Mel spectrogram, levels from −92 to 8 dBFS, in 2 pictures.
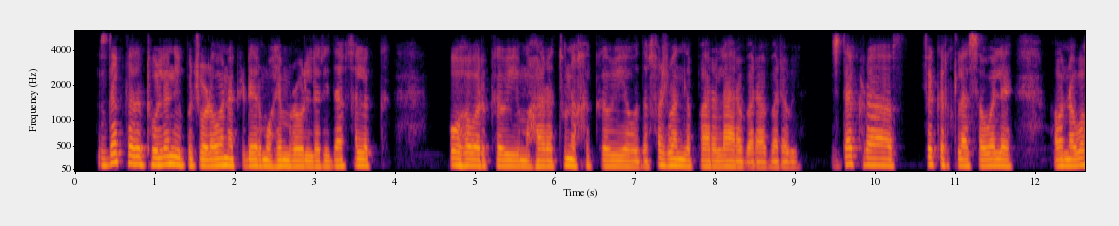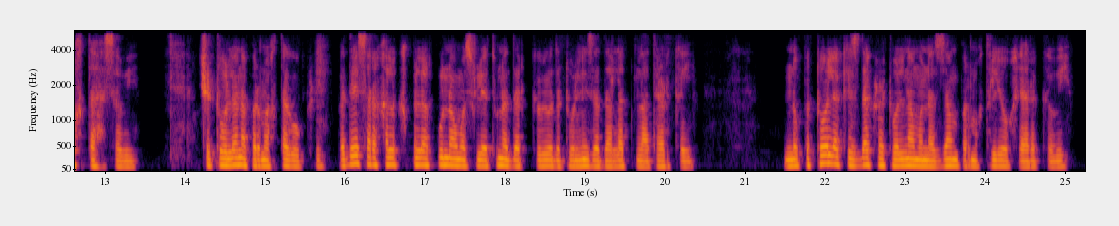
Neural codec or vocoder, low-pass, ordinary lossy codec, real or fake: none; 5.4 kHz; none; real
